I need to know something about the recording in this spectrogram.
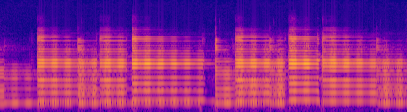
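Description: A distorted, surf-style electric guitar plays a loud, steady riff of quickly picked repeating notes with effects-laden, ringing sustain, with no voices.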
